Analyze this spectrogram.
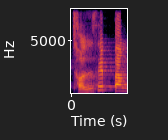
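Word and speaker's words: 전세방: 발음은 어떻게 하냐면 전세 빵이라고 뒤에 있는 방을 된소리로 발음은 해요. 하지만 둘 다 한자어이기 때문에 전세빵 같은 경우는 밑에 사이시옷을 쓰지 않아요.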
